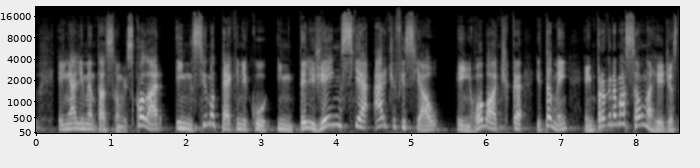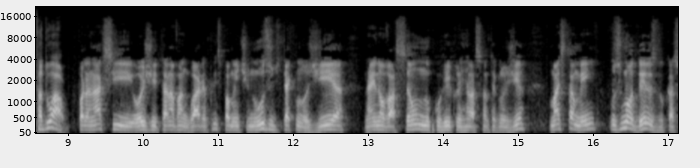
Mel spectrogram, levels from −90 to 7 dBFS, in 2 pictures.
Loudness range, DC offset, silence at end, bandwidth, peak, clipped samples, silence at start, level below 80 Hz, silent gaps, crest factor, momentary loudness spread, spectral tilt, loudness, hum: 2 LU; under 0.1%; 0 s; 18 kHz; -4 dBFS; under 0.1%; 0.05 s; -60 dBFS; none; 18 dB; 7 LU; -4 dB/octave; -23 LUFS; none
